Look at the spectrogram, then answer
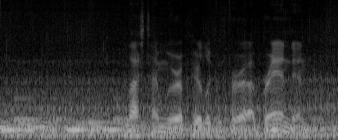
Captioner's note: wind whirring; boat rumbling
